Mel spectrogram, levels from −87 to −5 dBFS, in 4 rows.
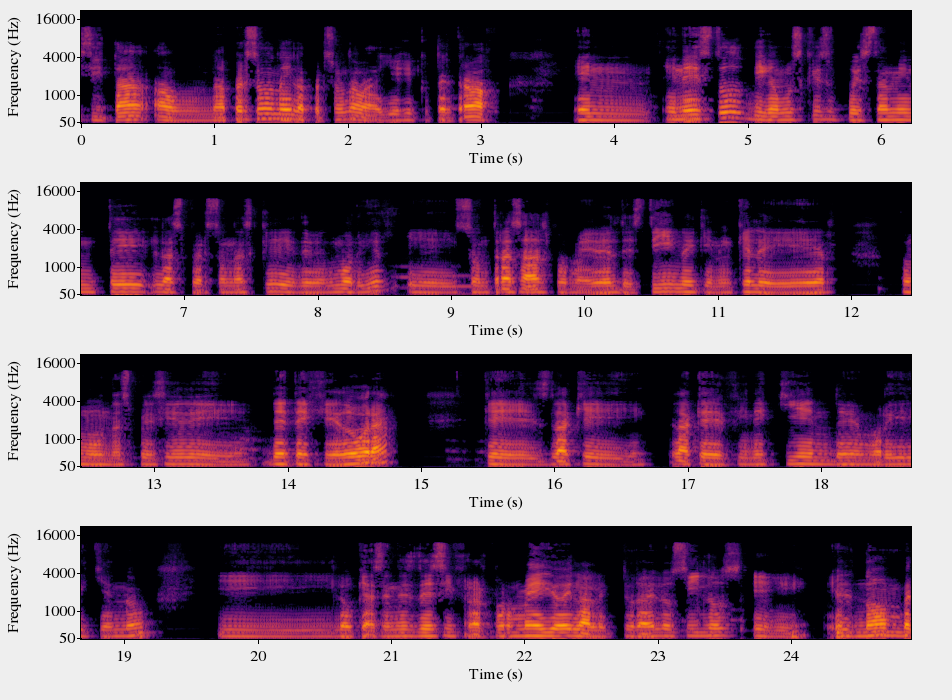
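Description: Throughout, overlap-add ripple pumps the speech level by about 11 dB roughly 400 times a second, because the windowed frames were rejoined with overlaps whose gains don't sum flat. Unlike a separate buzz or hum, it modulates the speech itself, heard as a metallic buzz with extra tones around the voice.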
